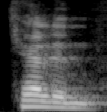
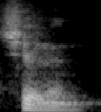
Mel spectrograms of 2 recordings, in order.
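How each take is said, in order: First: The name is said the way common in Europe. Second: The name is said the Swedish way. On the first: The speaker calls it wrong. "in Europe I had only Kallen function" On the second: The speaker calls it right. "being Swedish citizen, Gunnar Kjellin should be pronounced Kjellin"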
